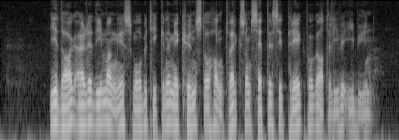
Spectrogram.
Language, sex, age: Norwegian, male, 56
